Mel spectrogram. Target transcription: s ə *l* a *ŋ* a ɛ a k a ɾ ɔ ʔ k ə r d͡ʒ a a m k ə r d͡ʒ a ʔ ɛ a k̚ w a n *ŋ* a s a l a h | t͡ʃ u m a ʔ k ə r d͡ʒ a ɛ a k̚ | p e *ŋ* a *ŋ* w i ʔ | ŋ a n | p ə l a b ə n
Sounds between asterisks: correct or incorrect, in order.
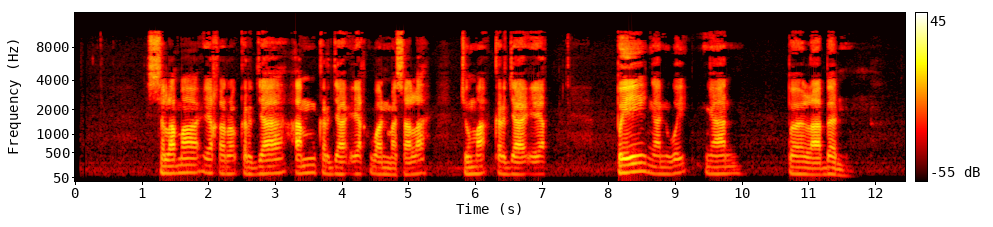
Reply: correct, incorrect: m, incorrect: m, correct, incorrect: n

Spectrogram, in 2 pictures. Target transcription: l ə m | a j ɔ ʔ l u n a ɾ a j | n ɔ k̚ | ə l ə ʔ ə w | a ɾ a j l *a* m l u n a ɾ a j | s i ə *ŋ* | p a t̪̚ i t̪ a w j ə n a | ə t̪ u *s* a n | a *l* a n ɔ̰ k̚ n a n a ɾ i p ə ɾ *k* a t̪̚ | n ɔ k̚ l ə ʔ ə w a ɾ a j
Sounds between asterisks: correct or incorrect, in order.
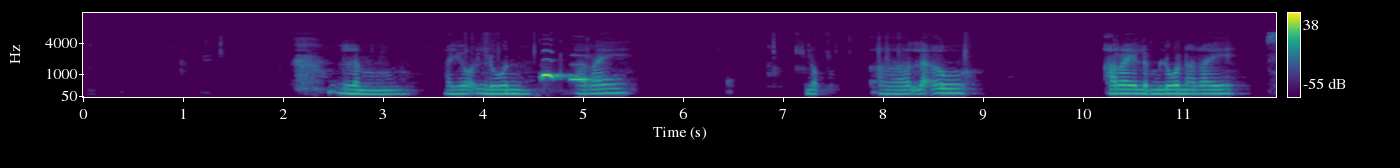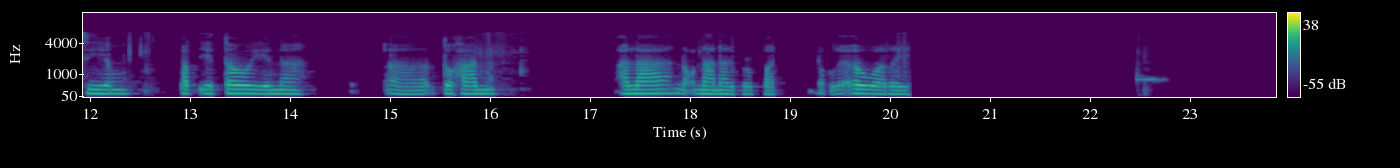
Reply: incorrect: ə, correct, incorrect: h, correct, incorrect: p

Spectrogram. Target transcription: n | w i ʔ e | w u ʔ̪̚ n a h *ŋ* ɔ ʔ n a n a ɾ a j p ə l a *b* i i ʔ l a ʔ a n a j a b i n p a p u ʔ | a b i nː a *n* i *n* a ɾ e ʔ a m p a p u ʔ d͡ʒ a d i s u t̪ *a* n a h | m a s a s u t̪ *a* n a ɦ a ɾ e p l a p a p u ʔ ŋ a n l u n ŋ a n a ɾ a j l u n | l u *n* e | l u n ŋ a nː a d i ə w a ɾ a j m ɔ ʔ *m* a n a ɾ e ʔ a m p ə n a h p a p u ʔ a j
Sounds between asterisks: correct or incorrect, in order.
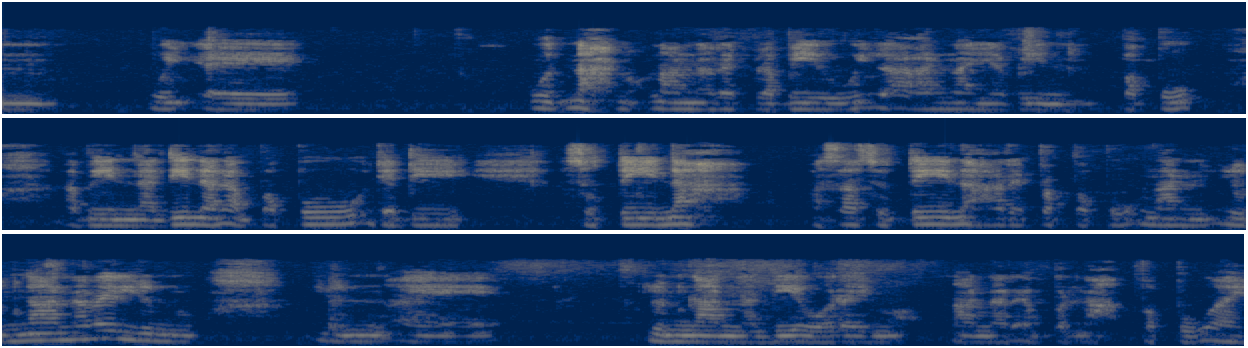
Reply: incorrect: n, correct, incorrect: d, correct, incorrect: i, incorrect: i, correct, incorrect: n

